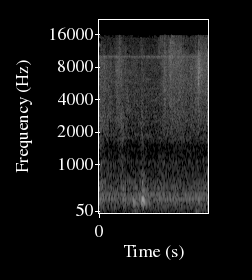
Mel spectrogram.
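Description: Quiet kitchen room tone: a faint steady hum with one small knock a little under a second in.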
